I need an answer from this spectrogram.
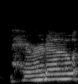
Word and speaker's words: peridot: Peridot, it's French, the T is silent.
